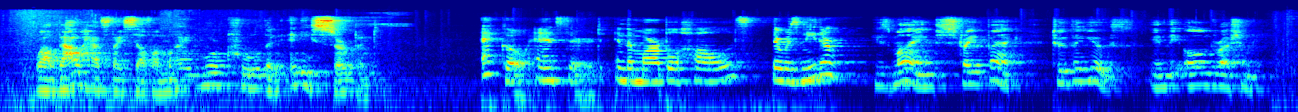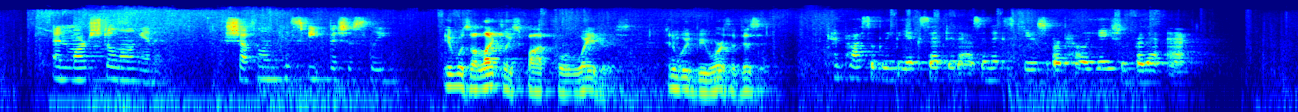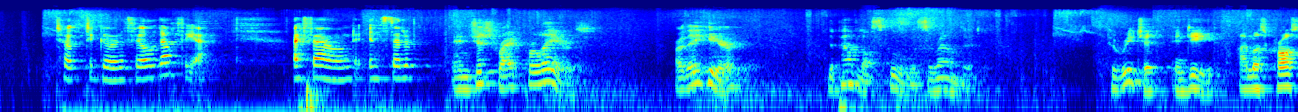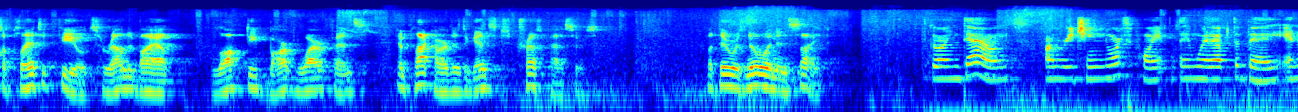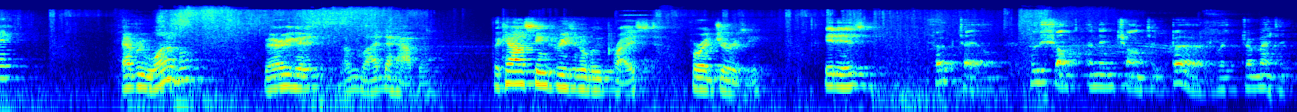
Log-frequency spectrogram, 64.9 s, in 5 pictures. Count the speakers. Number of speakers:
nine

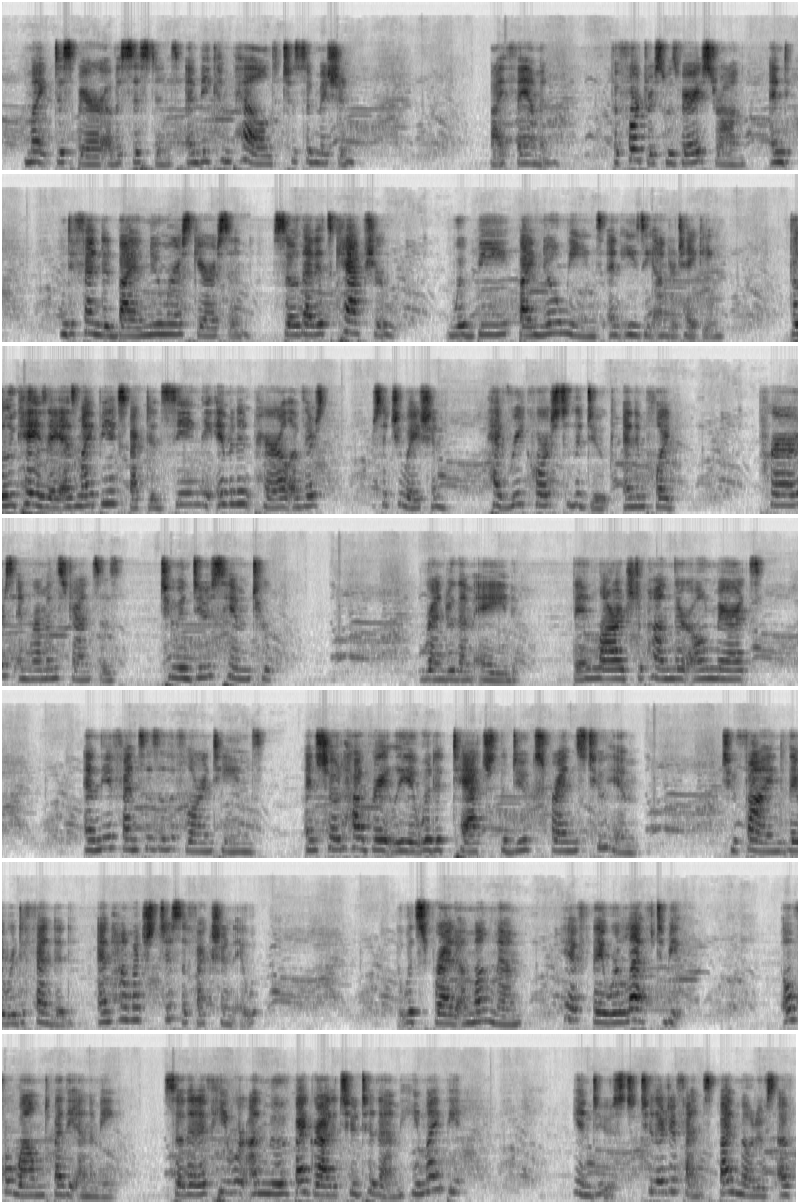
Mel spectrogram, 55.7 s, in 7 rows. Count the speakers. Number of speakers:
one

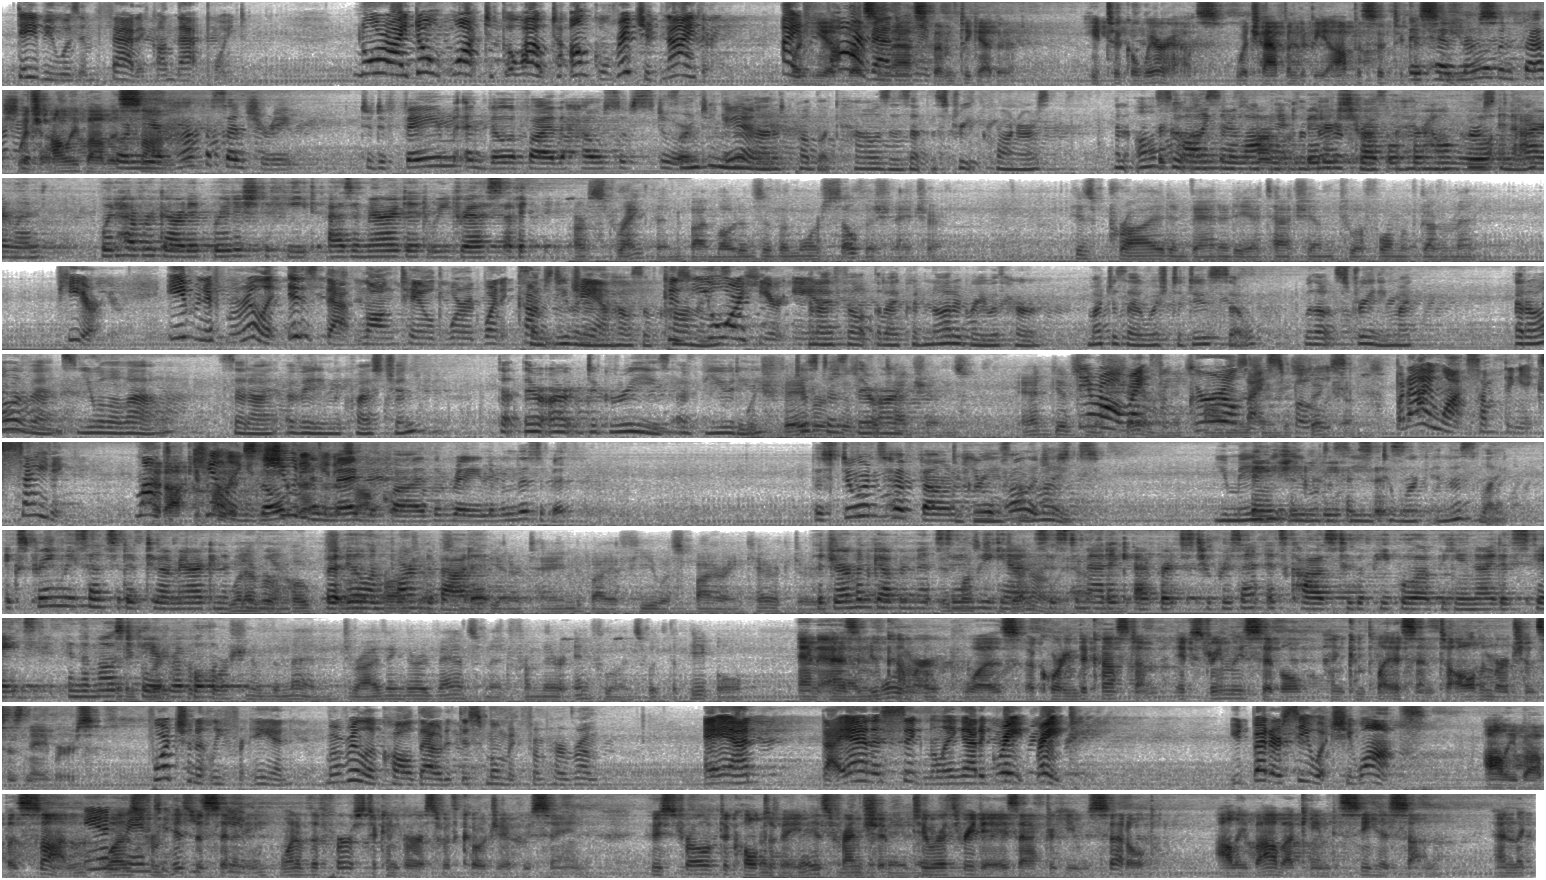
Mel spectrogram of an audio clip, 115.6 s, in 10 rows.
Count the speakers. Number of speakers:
six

